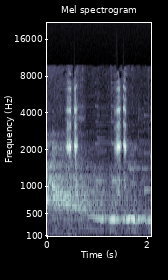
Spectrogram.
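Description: Frogs croak in two short double bursts over a steady low drone, clear and fairly near, with no voices.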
